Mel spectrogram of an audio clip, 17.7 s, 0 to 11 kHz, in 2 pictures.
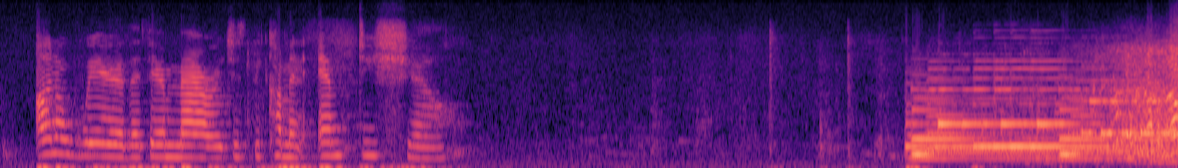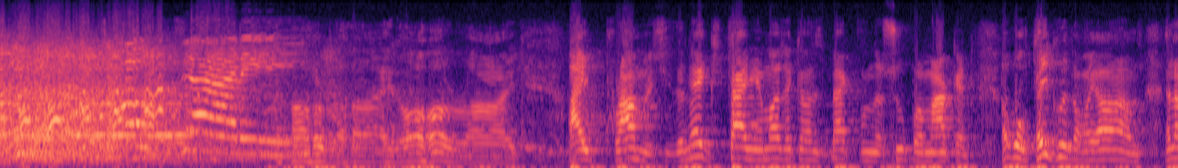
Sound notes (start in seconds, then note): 8.3 laughter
